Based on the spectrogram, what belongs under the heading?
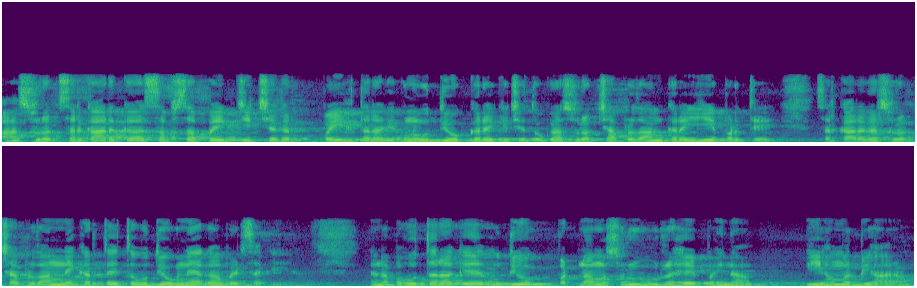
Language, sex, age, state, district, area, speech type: Maithili, male, 18-30, Bihar, Supaul, urban, spontaneous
